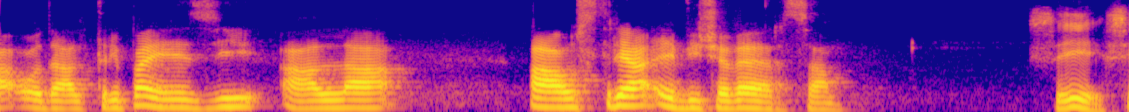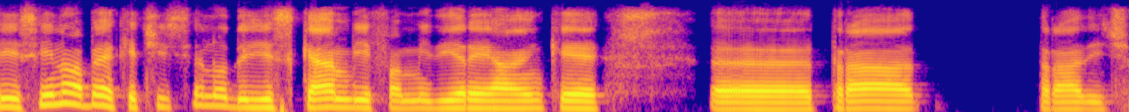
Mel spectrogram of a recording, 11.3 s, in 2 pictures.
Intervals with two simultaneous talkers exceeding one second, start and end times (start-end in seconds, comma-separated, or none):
none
